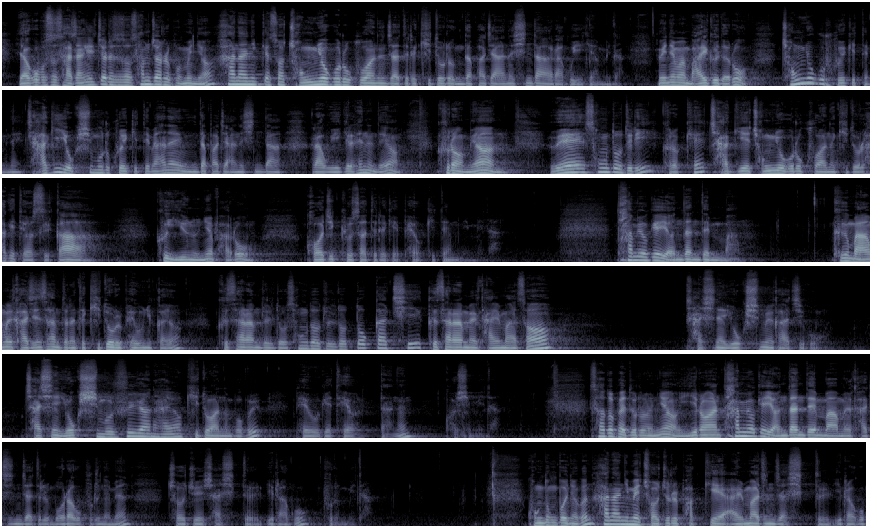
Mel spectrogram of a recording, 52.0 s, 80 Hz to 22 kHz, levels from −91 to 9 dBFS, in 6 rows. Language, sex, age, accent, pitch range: Korean, male, 30-49, native, 100-140 Hz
